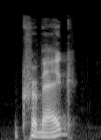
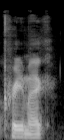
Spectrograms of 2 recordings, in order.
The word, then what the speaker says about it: Creme Egg: Also, fun fact, it's pronounced creme egg. – Creme egg? – Creme egg, not cream egg.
